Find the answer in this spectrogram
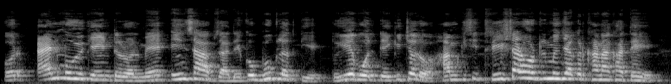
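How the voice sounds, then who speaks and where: In a Hindi comedy sketch, a man with a high-sitting voice plays a frustrated young boyfriend. Talking a little fast, he rants and badgers his friend with the same questions over and over.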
